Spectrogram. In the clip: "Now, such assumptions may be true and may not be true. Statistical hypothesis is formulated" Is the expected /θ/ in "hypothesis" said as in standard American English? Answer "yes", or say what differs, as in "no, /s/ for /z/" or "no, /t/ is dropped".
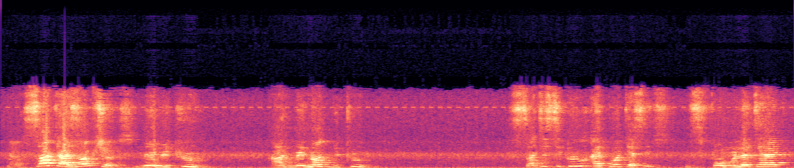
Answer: no, /t/ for /θ/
